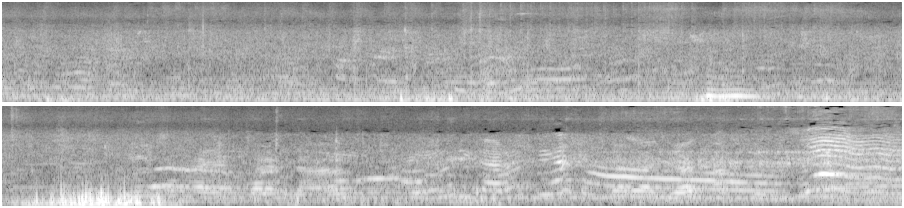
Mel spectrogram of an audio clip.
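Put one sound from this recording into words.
A toddler's footsteps patter on a stone path.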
